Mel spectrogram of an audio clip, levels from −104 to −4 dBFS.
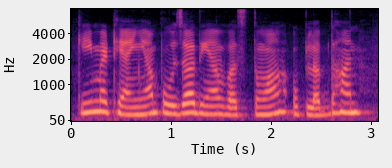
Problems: background sounds at intervals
